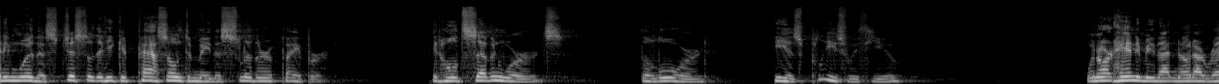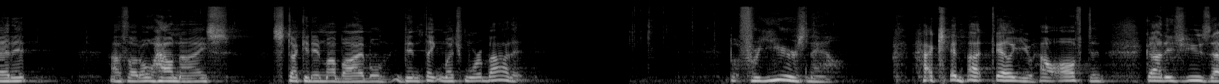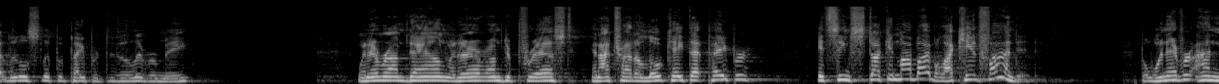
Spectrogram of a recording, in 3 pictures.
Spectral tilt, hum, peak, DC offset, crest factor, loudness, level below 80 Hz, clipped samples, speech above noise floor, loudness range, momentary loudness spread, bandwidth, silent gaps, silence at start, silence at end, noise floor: -6 dB/octave; none; -8 dBFS; under 0.1%; 18 dB; -25 LUFS; -68 dBFS; under 0.1%; 56 dB; 9 LU; 14 LU; 16 kHz; none; 0 s; 0 s; -81 dBFS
